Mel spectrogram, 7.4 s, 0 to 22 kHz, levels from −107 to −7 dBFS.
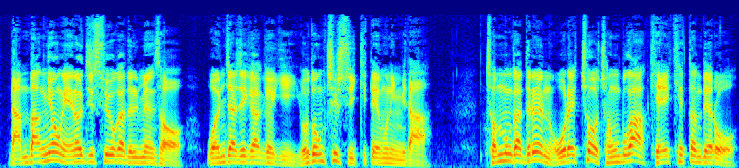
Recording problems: none

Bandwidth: 15 kHz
